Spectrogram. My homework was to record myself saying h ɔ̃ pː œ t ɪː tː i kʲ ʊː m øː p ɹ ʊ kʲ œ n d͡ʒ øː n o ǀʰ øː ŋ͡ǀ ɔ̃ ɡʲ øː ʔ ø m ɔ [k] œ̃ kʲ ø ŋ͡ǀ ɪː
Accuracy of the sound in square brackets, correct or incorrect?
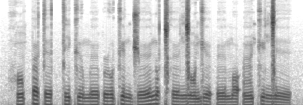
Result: incorrect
